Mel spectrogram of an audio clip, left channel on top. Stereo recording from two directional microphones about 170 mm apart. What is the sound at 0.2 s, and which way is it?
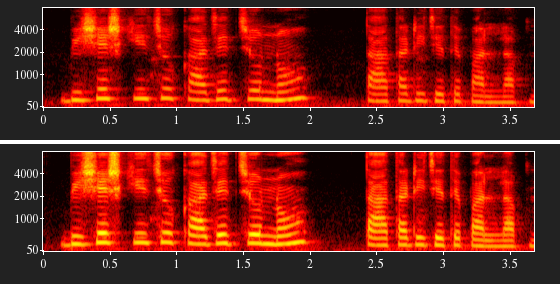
Speech, 70° right (ahead or behind).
